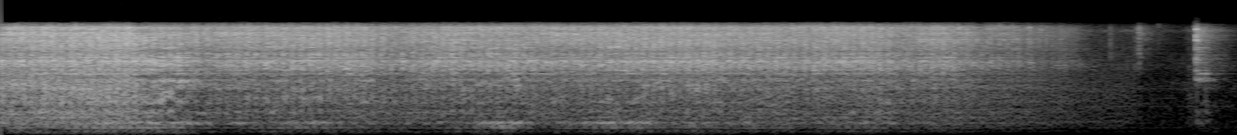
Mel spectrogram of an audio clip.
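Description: A sewing machine runs a line of double stitching on a shirt, a loud steady close whirring that slows and stops near the end, leaving a few faint clicks.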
